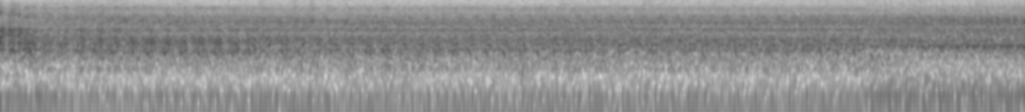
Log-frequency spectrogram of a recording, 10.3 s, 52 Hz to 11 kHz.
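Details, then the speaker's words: 1999 Ford F350 7.3 turbo diesel idling after an injector was replaced and the engine reassembled: deep, steady clatter with no skipping, no longer missing, running on all cylinders. "Sounds good. Definitely don't sound like it's missing anymore."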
